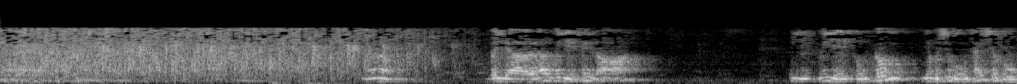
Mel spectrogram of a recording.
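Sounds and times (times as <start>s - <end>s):
audience clapping at a Vietnamese Buddhist teaching session: 0.0s - 4.9s
speech: 5.1s - 6.5s, 7.9s - 10.1s.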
